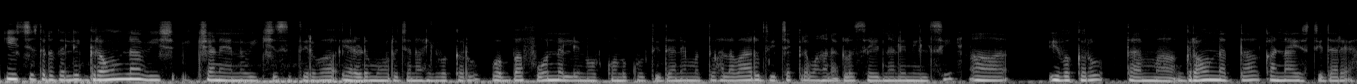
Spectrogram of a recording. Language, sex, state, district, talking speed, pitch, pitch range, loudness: Kannada, female, Karnataka, Mysore, 95 wpm, 175 Hz, 170-190 Hz, -25 LUFS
